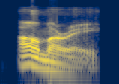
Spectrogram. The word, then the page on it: armoury: British English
